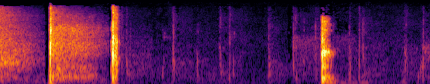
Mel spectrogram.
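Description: Three sharp, loud hand claps given as a "big clap" for Carrie Nation: two in quick succession, then a short pause before a final one, with a soft hiss at the start and no voices.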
